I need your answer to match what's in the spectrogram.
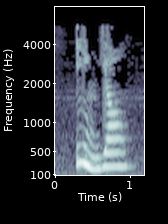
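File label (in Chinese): "应邀", Mandarin; chinese-flashcards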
